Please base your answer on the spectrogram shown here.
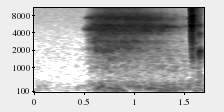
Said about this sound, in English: Breathe it in, three big deep inhales.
